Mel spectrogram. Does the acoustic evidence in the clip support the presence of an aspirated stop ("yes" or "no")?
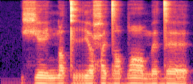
no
